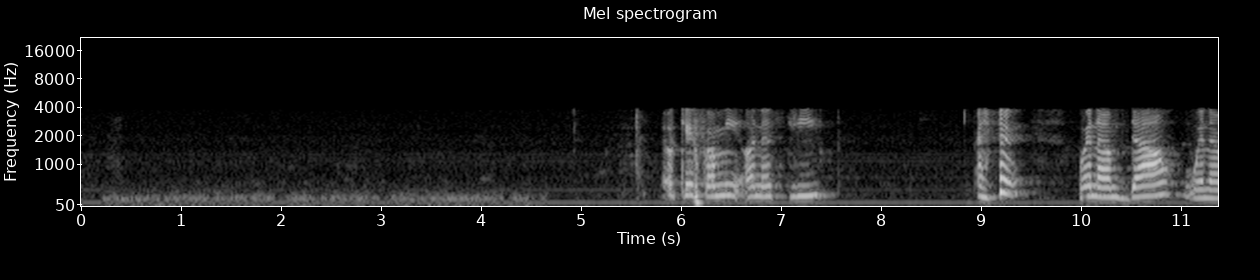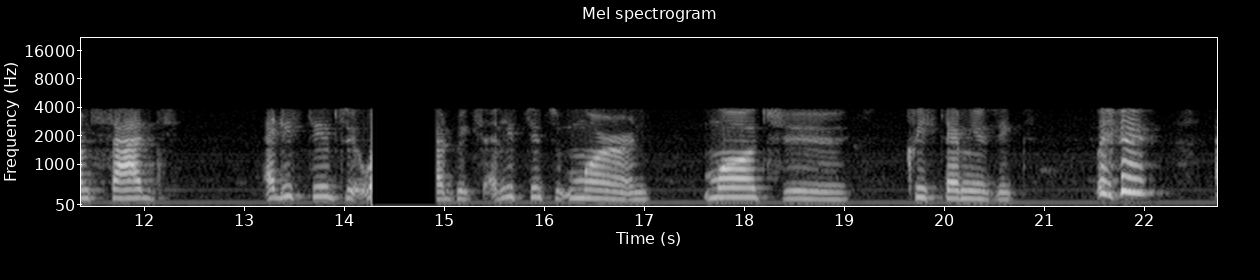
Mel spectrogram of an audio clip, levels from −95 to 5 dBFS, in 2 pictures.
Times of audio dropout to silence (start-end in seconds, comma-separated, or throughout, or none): 14.26-14.91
